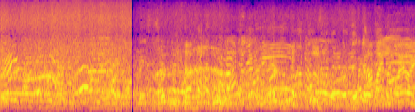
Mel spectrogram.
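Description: Water splashing and pouring over people amid many overlapping voices of an excited crowd. The splashing cuts off abruptly about two seconds in, leaving the crowd's voices.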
